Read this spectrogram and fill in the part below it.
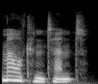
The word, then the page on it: malcontent: British English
